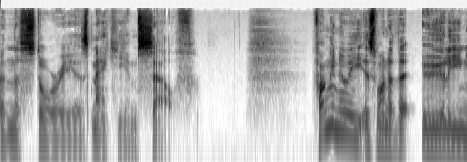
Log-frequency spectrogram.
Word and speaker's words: Whanganui: The name's since been corrected to Whanganui, and that's the pronunciation we're using in this podcast, although Pākehā at the time would have spelled it without the H.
